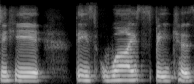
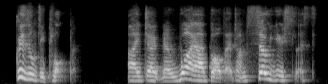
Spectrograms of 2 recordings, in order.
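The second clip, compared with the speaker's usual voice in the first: mean, harshly critical voice. Presenter voicing the inner critic after a child isn't picked, in Crusher's mean voice. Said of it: "And then Crusher says".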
